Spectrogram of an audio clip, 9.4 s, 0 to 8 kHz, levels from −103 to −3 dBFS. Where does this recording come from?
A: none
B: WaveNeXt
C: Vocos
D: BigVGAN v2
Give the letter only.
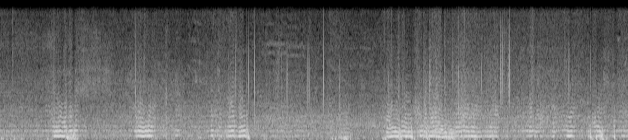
C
